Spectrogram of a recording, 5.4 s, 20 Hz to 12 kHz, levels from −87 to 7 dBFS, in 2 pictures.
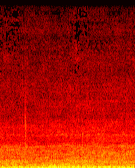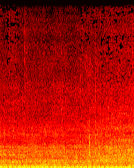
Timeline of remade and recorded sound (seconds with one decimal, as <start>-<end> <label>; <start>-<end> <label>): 0.0-0.4 recorded; 0.4-1.4 remade; 1.4-1.8 recorded; 1.8-2.7 remade; 2.7-3.1 recorded; 3.1-4.3 remade; 4.3-5.4 recorded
